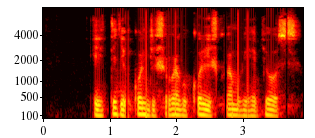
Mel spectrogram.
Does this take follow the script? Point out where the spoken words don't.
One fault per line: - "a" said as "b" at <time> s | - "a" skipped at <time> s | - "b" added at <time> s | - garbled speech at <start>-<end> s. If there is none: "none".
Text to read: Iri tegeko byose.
- "ntirishobora gukoreshwa mubihe" added at 1.5 s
